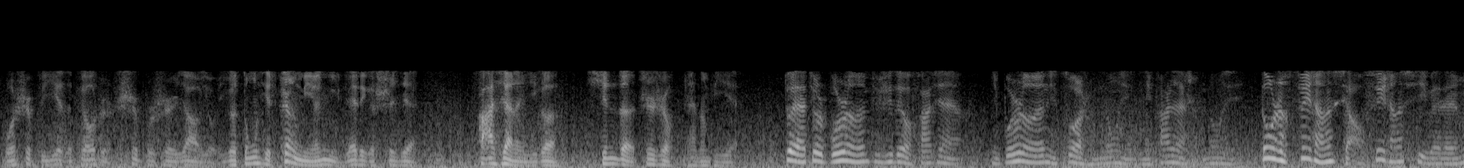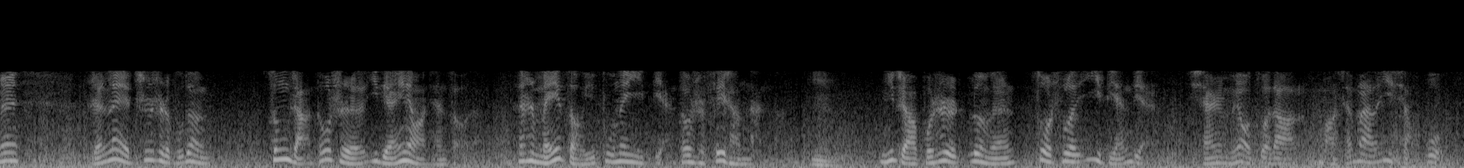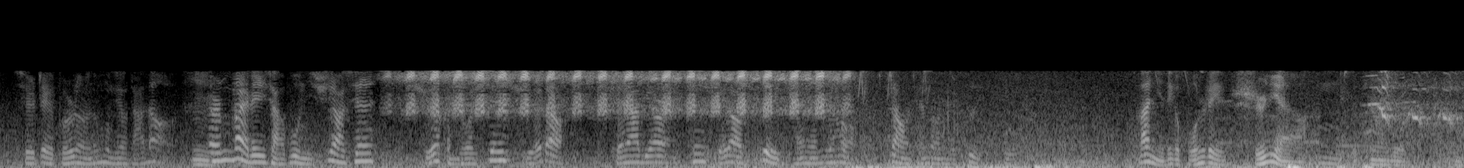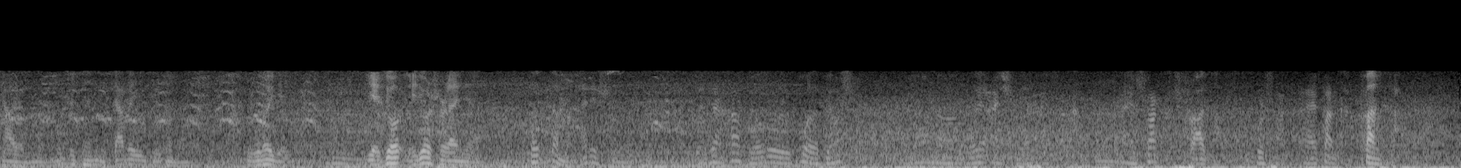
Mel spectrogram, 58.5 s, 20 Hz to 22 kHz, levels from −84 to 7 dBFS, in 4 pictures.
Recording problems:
garbled, watery; badly; nothing above 4 kHz
animal sounds; very loud; from 33 s on; 3 dB above the speech
wind noise on the microphone; occasional gusts; 15 dB below the speech

